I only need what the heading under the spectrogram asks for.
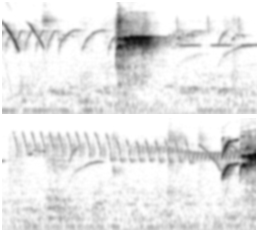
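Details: Canary singing and calling, used as training song for young birds: rapid high whistled trills, slurred downward notes and a long buzzy rolling trill, with a few loud bright bursts.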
